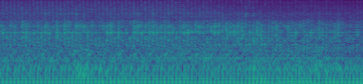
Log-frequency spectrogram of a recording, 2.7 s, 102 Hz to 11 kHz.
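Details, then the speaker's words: VW T25 with a 1900 diesel engine swap, idling after a start following the swap, before a rev-up. Smooth, deep, even diesel clatter with no misses or knocks; a healthy idle. "I still can't get over how it starts so much better than they used to you know the old ones are terrible things"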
